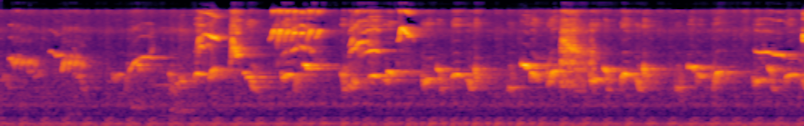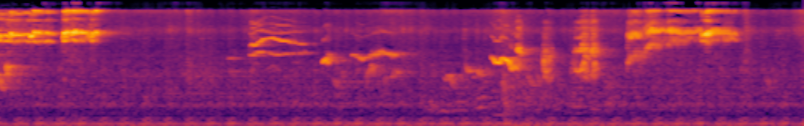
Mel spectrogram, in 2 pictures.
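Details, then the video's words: Tledekan Laut in full song: a varied, rapid run of chattering and warbled notes at mid to high pitch, with thin whistled trills and squeaky accents, over a continuous low motor-like hum. "Masteran Burung Tledekan Laut Gacor"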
